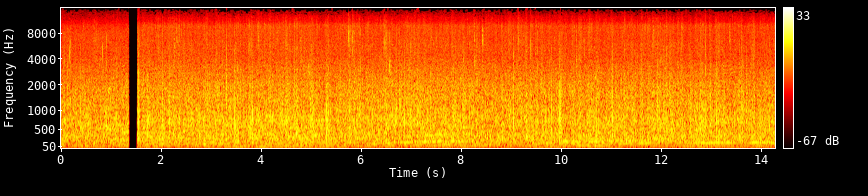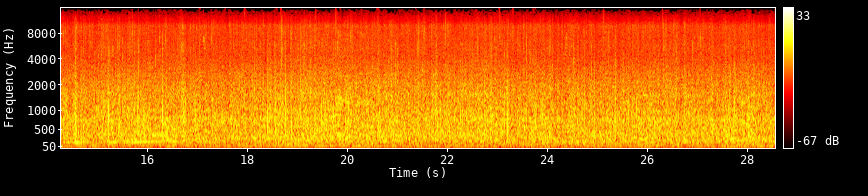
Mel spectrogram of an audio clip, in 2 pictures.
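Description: Heavy rain falling steadily on a flooded street and its standing water. A car engine hums faintly through the middle, and the sound cuts out for an instant about a second and a half in.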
